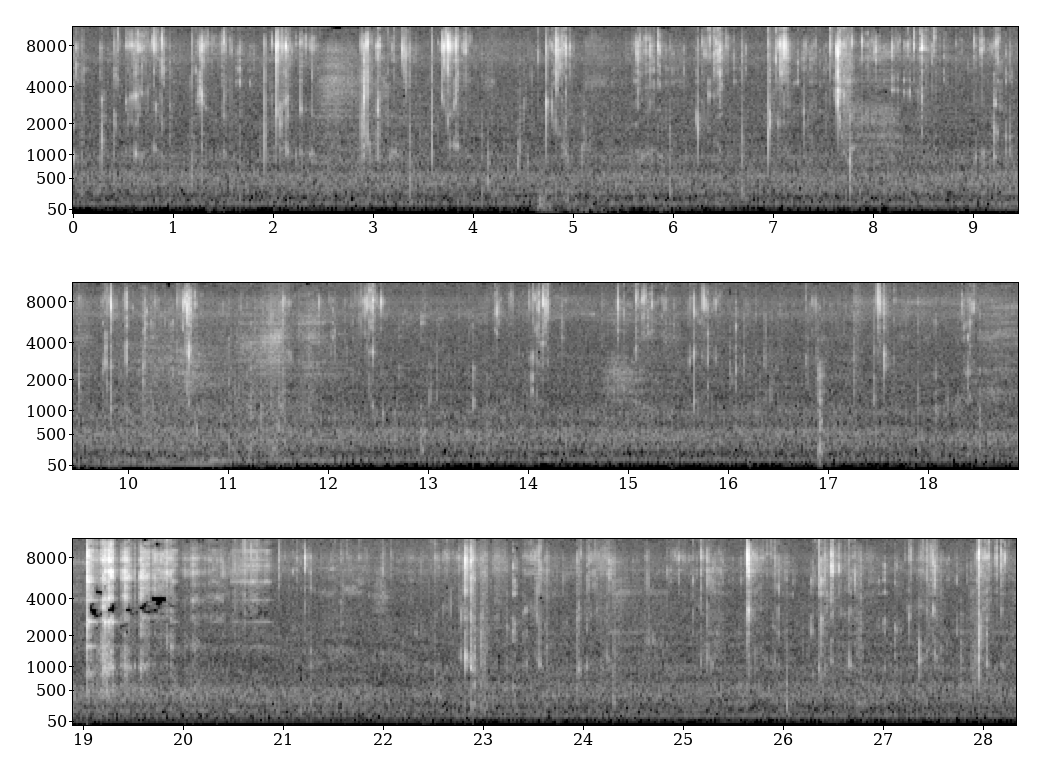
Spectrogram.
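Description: Close-miked mouth sounds of a person eating a taco bowl: bites and crunches of the hard tortilla shell mixed with chewing. The crunches are irregular, with the loudest cluster a little past two-thirds of the way through.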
